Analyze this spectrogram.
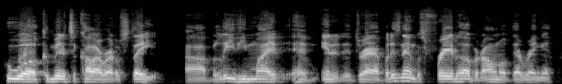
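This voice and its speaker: A man hosting a podcast, asking questions in a relaxed conversational way. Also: mid-range voice, fast talker. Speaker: podcast host. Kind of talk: casual interview talk.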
